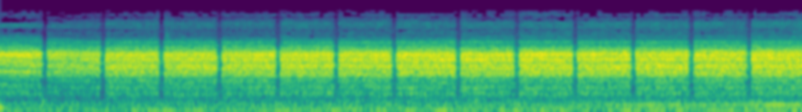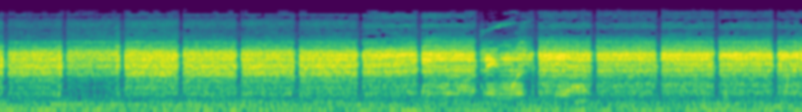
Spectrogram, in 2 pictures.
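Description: Spirit box sweeping through radio stations: a steady static hiss chopped several times a second, with a brief fragment of a voice coming through near the end.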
